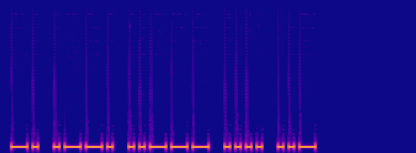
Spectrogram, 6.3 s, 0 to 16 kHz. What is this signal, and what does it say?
Morse code, heard as a keyed tone, about 15 wpm, 700 Hz. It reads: NP2HU
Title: USA Callsign DE Callsign - 5 Characters - 15wpm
